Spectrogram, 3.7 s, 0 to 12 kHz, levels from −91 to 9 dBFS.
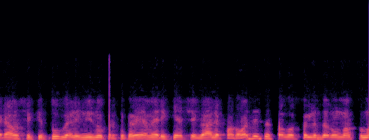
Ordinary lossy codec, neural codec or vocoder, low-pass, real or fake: MP3, 96 kbps; codec, 16 kHz, 8 kbps, FreqCodec, smaller model; 7.2 kHz; fake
